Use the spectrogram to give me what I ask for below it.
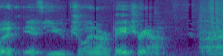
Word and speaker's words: Patreon: willing to do it if you join our patreon all right yeah join our patreon and uh oh yeah the serious episodes that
